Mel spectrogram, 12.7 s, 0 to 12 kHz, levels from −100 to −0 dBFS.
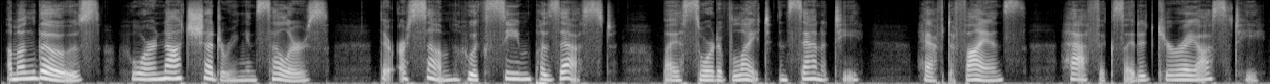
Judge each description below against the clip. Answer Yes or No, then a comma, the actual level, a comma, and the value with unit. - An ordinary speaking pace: No, slow, 120 wpm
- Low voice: No, high, 200 Hz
